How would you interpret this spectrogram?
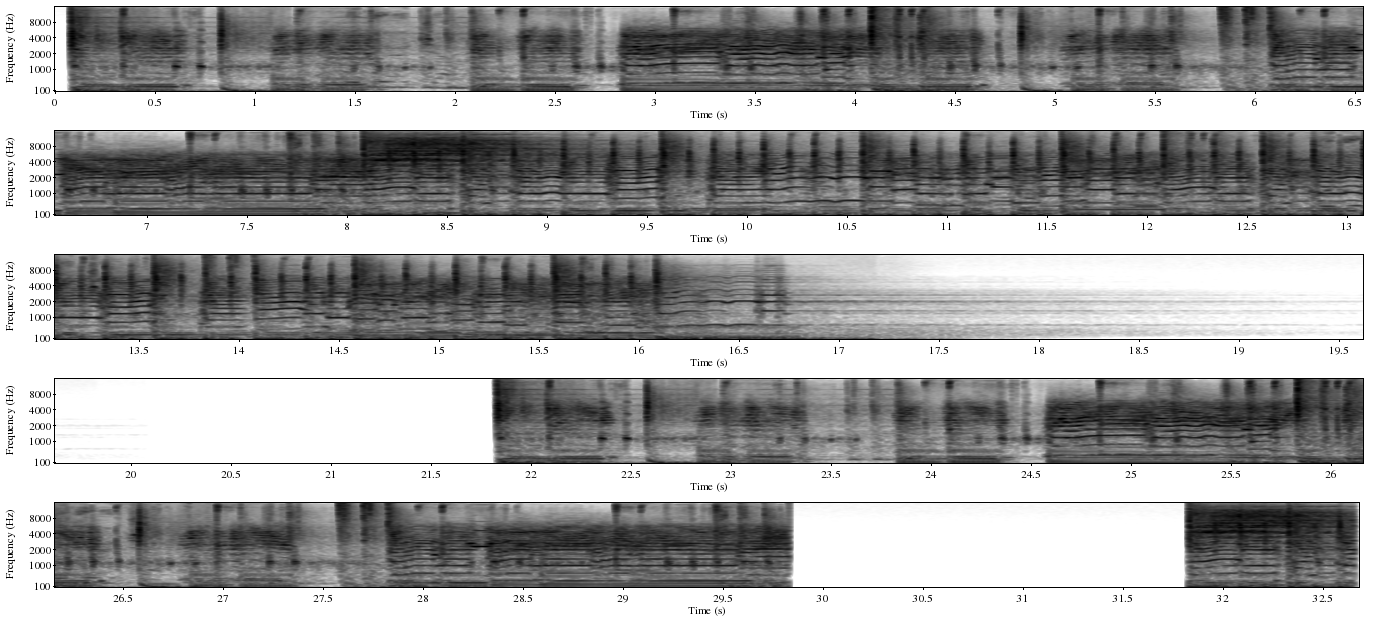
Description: radical sports logo

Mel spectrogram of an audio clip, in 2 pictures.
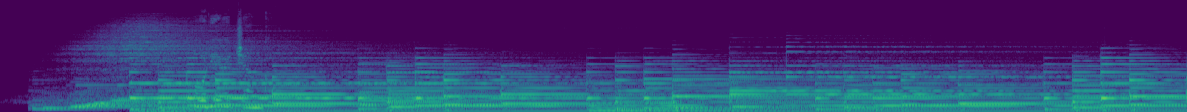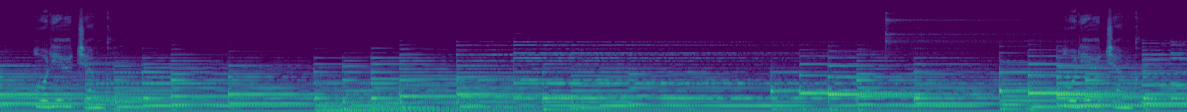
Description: beautiful piano

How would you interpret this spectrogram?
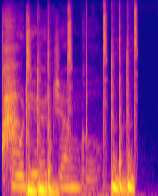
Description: beatbox drum riff speed up

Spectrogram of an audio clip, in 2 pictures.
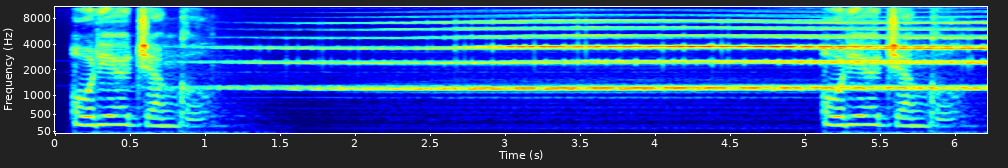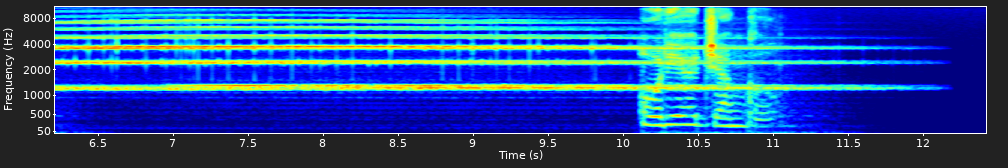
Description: dark tone

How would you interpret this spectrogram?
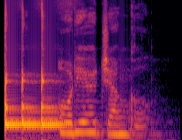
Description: knock knock notification

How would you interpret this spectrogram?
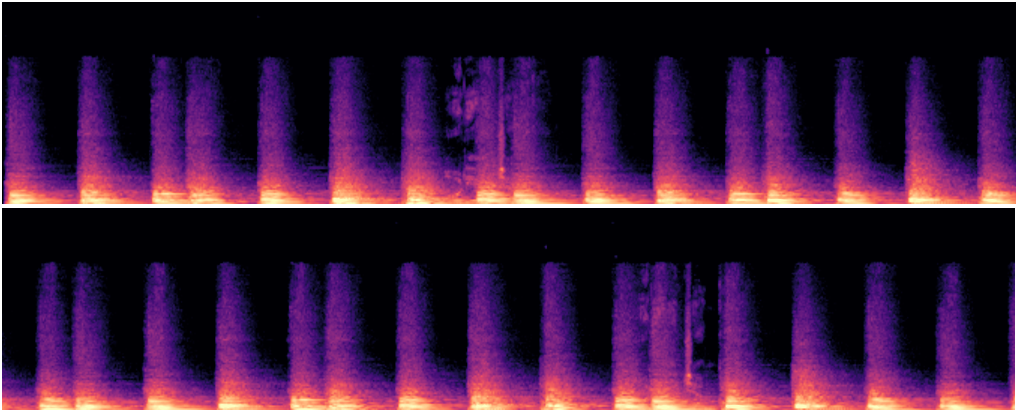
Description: comic ident

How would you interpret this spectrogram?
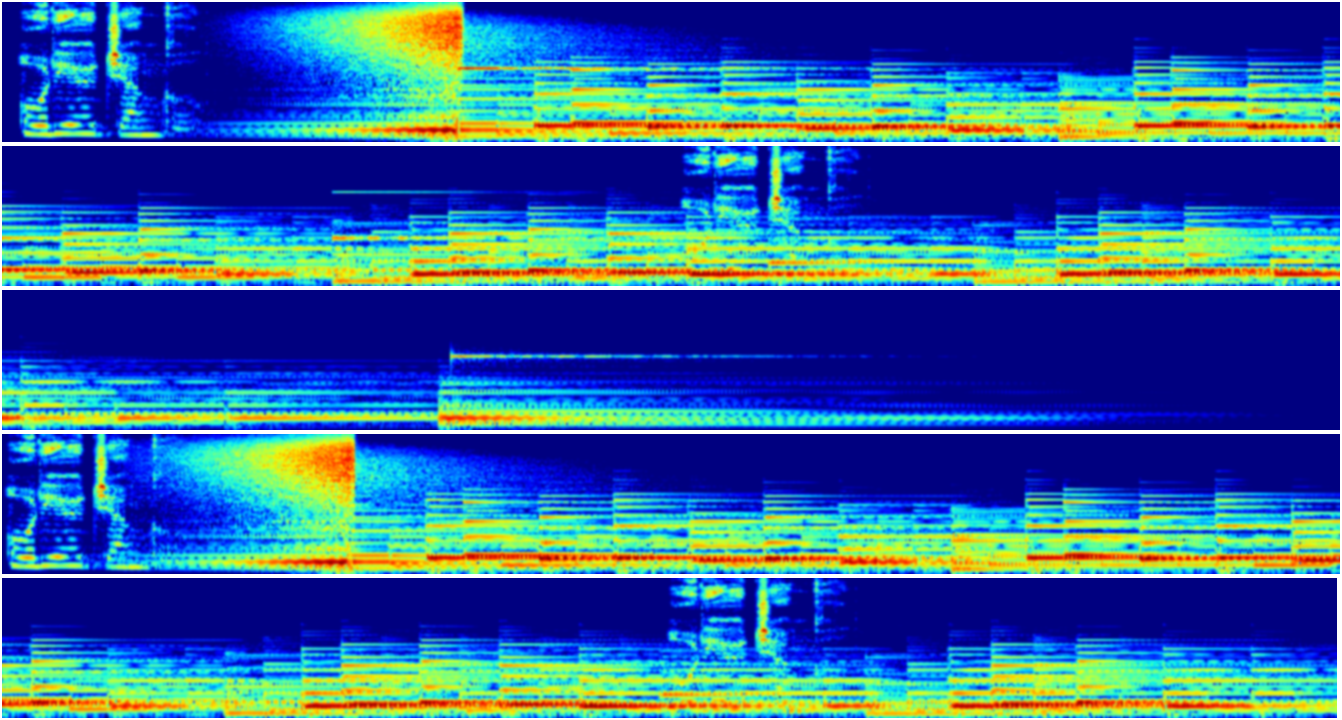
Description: piano logo; sound-of-rays

